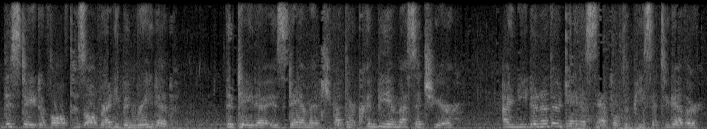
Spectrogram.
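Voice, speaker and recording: An actress playing a grave, anxious guide who commands warrior operatives in a video game, speaking in a solemn, measured way. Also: female voice, medium pitch, steady tone, noisy background, lightly acted. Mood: grave, urgent. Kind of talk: scripted video game voice acting.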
